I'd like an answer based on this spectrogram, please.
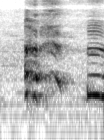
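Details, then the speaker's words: Young child, currently with a cough, gives a short, wet-sounding cough followed by a brief whimpering cry; cough. "Orang lagi batuk hayang es bae."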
